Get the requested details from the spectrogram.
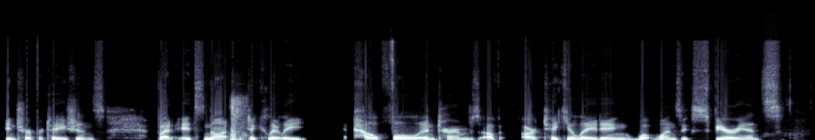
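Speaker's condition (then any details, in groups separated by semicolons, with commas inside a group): No condition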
